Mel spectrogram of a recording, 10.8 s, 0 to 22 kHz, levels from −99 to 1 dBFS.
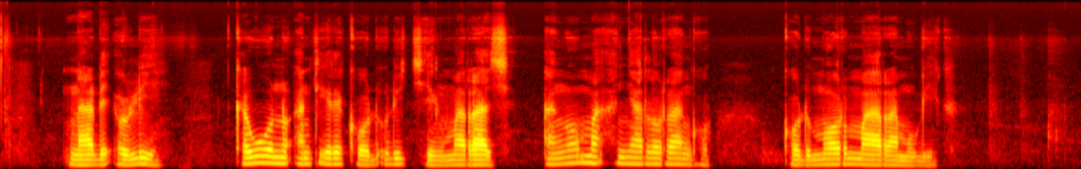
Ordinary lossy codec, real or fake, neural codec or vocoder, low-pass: none; real; none; none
